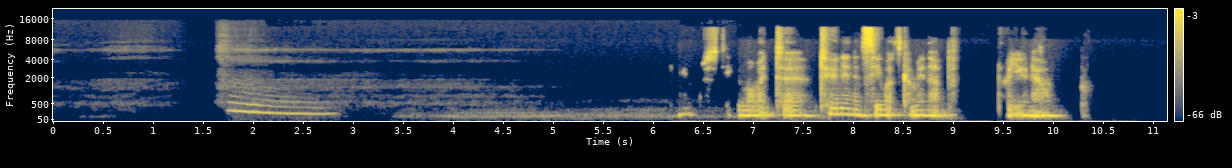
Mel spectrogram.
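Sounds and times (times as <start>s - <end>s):
deep breath let out as a voiced sigh during an EFT tapping session: 1.6s - 4.7s
speech: 1.7s - 2.2s, 6.4s - 10.0s.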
